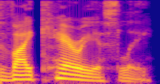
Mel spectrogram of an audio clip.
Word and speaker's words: vicariously: This adverb has 5 syllables, and the stress is on that second syllable, vicariously. The third syllable, it's like that letter I just has that E sound, and the fourth syllable has the schwa, vicariously.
